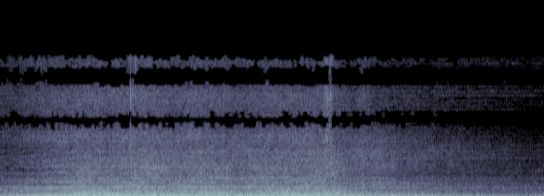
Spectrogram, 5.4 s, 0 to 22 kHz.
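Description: Class 450 Desiro electric multiple unit passing close by: a wheel-on-rail rumble that swells to its loudest about a second in and fades away after about four seconds.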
